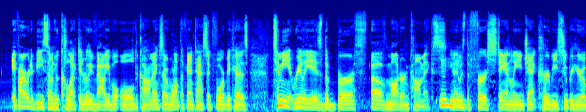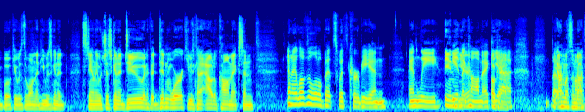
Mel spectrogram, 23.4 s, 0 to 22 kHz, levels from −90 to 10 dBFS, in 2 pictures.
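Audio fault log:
No audible faults anywhere in this speech recording.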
